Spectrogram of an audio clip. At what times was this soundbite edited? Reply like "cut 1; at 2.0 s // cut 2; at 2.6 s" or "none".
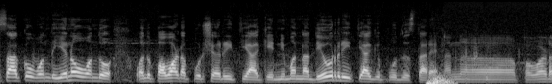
cut 1; at 4.5 s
